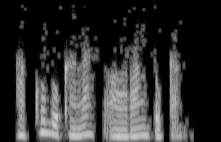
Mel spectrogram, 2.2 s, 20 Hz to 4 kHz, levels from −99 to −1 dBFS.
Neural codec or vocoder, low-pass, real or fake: none; 3.6 kHz; real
